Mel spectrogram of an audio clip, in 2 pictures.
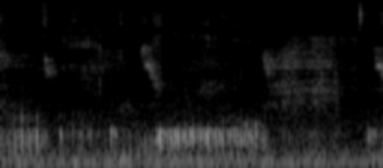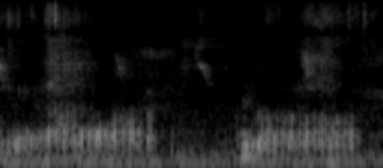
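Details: Ginger orange tabby cat purring with pleasure while playing with a blade of grass; steady pulsed purr in three long phases, about a second each, separated by short quieter gaps, with light rustling above.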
